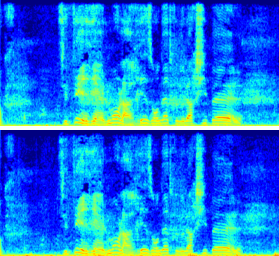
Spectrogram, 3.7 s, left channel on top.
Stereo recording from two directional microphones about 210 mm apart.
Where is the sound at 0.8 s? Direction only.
40° left (ahead or behind).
